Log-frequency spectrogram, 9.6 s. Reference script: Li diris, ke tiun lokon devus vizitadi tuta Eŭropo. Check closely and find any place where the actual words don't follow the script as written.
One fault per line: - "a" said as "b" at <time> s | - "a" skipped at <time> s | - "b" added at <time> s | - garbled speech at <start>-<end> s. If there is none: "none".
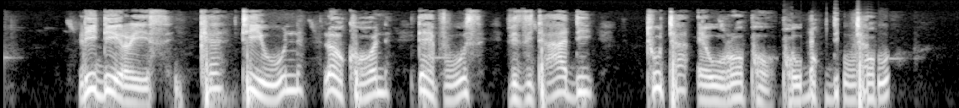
- garbled speech at 7.8-8.9 s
